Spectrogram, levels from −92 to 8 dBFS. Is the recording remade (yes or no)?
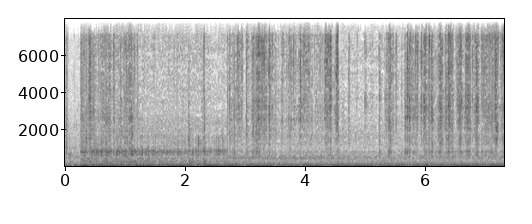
no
